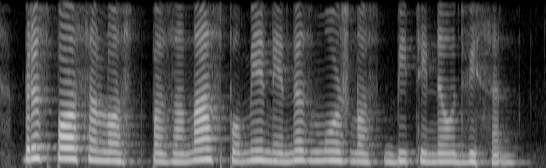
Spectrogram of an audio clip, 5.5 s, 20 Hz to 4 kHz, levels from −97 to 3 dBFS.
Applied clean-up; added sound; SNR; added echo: none; none; none; none.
